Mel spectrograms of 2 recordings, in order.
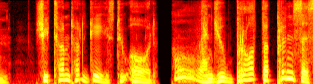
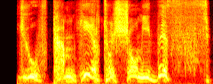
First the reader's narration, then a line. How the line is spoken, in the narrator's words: she shrieked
